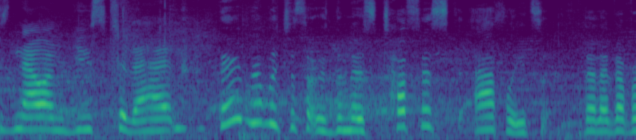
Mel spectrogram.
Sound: laughter

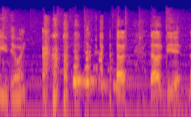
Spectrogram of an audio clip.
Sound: laugh

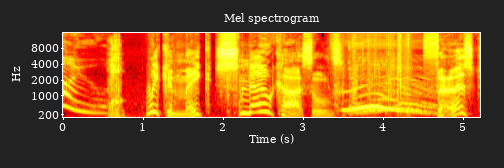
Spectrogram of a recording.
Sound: oinks

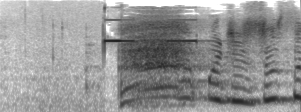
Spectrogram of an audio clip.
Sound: timer beeps

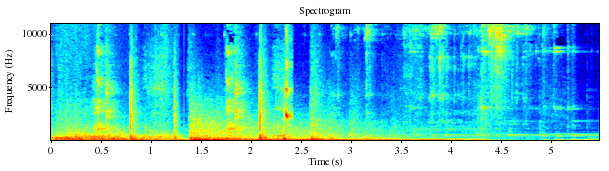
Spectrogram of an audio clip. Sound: sound of sound waves; sound of big sound wave

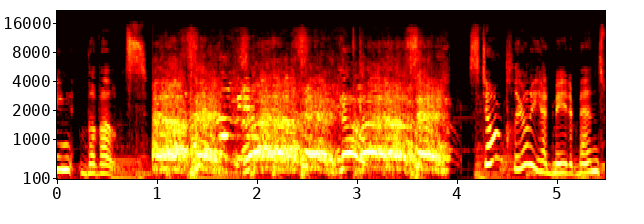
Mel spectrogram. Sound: chants

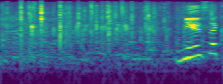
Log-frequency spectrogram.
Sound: applause

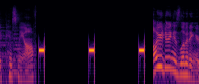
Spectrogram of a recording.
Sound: clock ticking

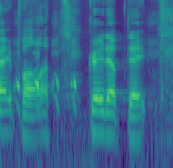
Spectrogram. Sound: laughter

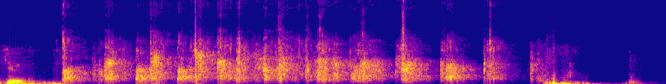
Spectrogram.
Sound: audience applause

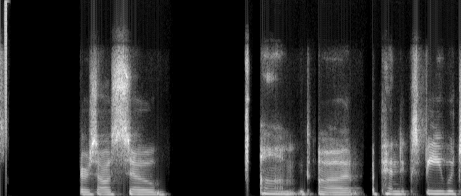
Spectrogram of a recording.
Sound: click of the tongue

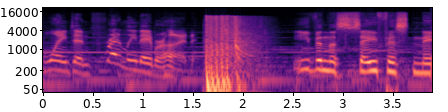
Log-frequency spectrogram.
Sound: gunshots bang

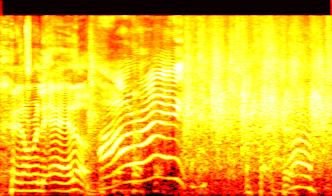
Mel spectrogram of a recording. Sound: chuckles; audience applauds

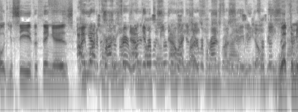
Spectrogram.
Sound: Chargery, Fez and Scarf arguing, overlapping each other

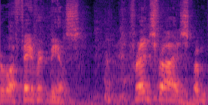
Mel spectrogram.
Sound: laughter

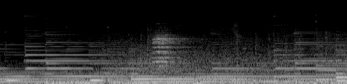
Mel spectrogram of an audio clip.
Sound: car beeping; upbeat music; wind blowing

